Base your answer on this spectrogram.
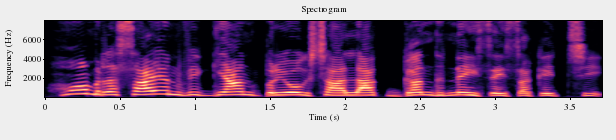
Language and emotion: Maithili, disgusted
